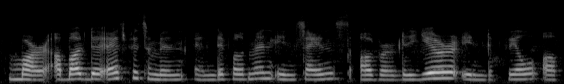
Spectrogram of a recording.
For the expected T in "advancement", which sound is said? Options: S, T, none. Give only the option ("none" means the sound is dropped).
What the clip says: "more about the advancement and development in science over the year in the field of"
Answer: none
